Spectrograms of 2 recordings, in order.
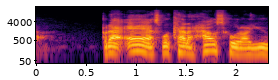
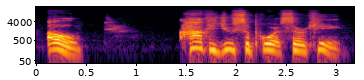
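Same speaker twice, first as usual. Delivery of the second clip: mocking outcry; 5 semitones higher than usual.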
